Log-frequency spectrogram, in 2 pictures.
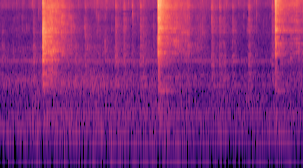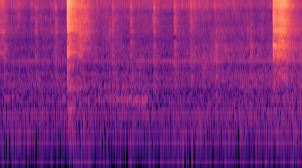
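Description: Metal tongs clacking against a pan as they turn sliced eggplant, five sharp clacks roughly a second apart.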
